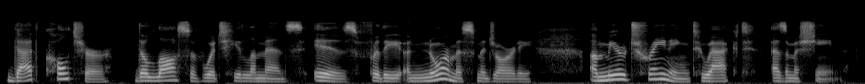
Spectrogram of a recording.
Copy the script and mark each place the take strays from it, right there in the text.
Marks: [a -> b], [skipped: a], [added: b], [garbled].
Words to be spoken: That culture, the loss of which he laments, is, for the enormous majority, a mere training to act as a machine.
That culture, the loss of which he laments, is, for the enormous majority, a mere training to act as a machine.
